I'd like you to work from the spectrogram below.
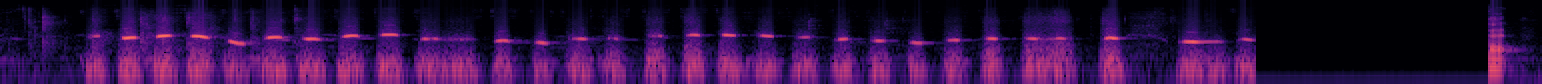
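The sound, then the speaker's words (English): A crowd whistles a simple folk tune together in unison, many short bright notes rising and falling in a steady marching rhythm for about eight seconds, then stopping, followed by one brief click near the end. “So everybody whistle Yankee Doodle.”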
